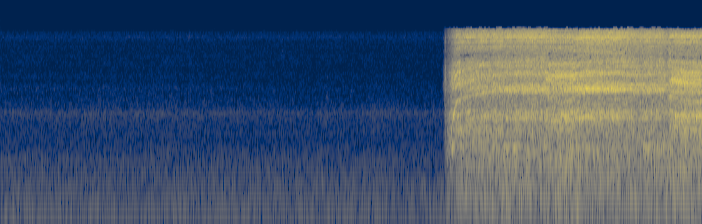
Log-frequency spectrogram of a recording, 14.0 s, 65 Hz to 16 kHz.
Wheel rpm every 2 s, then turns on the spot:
0, 0, 0, 0, 90, 220, 220.
none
